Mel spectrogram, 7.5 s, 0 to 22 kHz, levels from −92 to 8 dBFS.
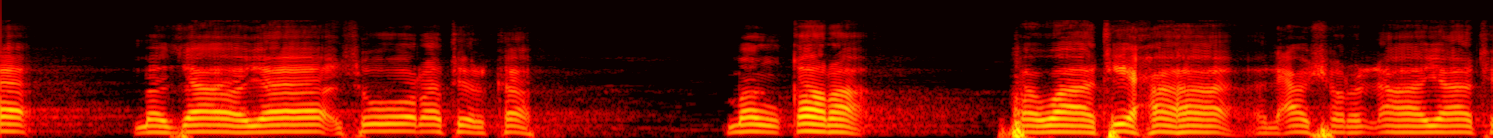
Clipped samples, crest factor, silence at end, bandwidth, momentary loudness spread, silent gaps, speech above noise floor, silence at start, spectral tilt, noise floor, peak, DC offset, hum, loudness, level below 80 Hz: under 0.1%; 18 dB; 0 s; 12 kHz; 11 LU; none; 44 dB; 0 s; -7 dB/octave; -71 dBFS; -10 dBFS; under 0.1%; none; -28 LUFS; -44 dBFS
